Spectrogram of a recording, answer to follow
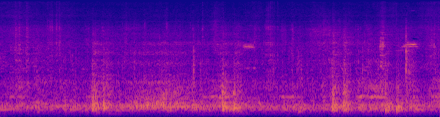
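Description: Local electric train running, heard from inside the driver's cab: a steady rumble of wheels on rail, with a few sharp clicks as the wheels pass over rail joints and points on the approach to a station.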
